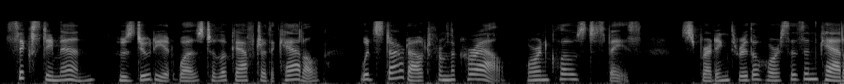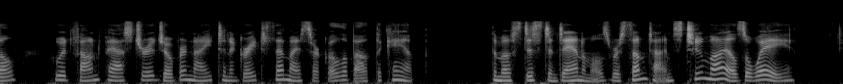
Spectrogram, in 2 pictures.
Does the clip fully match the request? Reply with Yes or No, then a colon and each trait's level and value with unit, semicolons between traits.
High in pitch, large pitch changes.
No: high, 195 Hz; average, 3.7 semitones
